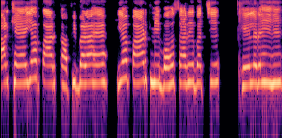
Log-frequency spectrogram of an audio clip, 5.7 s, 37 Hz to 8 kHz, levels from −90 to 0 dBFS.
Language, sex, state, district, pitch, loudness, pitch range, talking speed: Hindi, female, Bihar, Saran, 320 Hz, -12 LUFS, 310-325 Hz, 180 wpm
